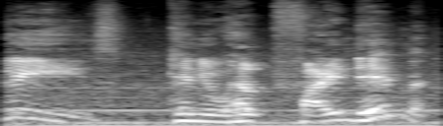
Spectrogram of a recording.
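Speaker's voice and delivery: strained high nasal Wario-ish voice. Acted. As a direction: push up into a cartoonish Wario. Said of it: "decent Wario-ish".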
